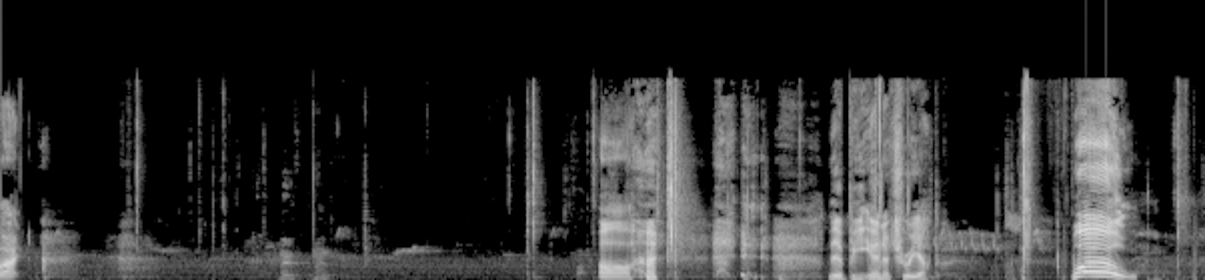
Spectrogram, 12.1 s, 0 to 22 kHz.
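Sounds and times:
short voice sounds: 2.8s - 3.4s.

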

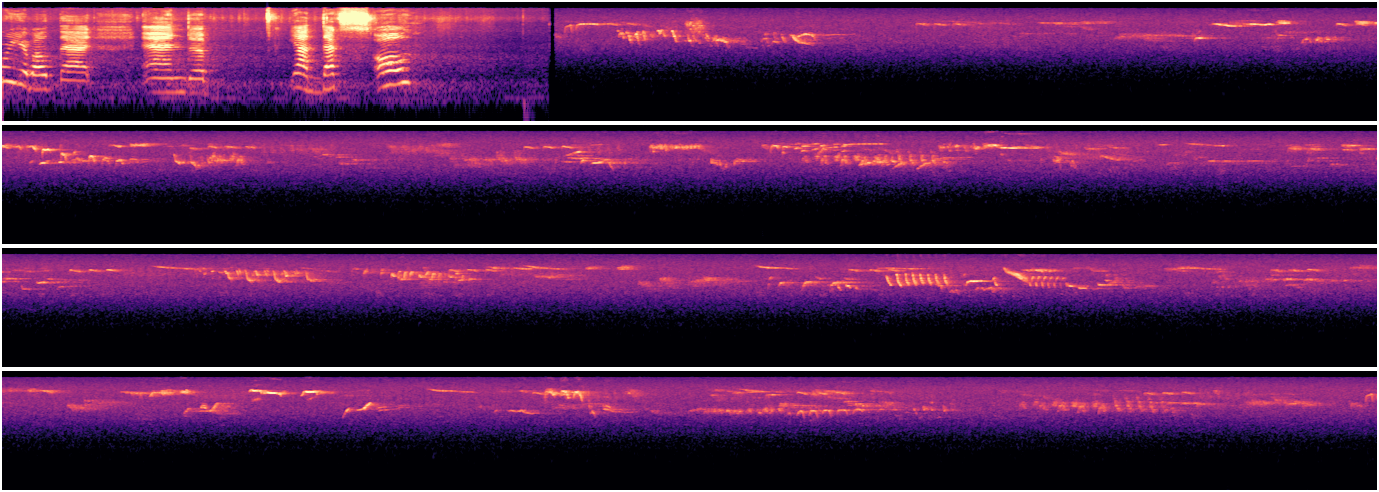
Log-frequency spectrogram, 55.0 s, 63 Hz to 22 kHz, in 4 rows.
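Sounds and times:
small birds chirping: 0.0s - 8.3s, 18.1s - 55.0s
low hiss: 0.0s - 55.0s.

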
